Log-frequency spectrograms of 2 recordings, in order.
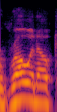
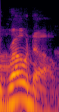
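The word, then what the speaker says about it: Roanoke: H there my gut feel is it's an accent thing and that they don't hear Rowanoke is incorrect. They hear it as that's how Yankees pronounce it. But they go Rono.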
